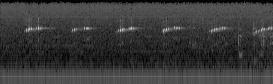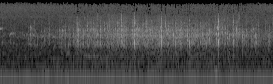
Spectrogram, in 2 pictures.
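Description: Six short, evenly spaced chirps ring out, then a dense, shimmering buzz of crickets chirping together swells and keeps going. No one speaks.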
